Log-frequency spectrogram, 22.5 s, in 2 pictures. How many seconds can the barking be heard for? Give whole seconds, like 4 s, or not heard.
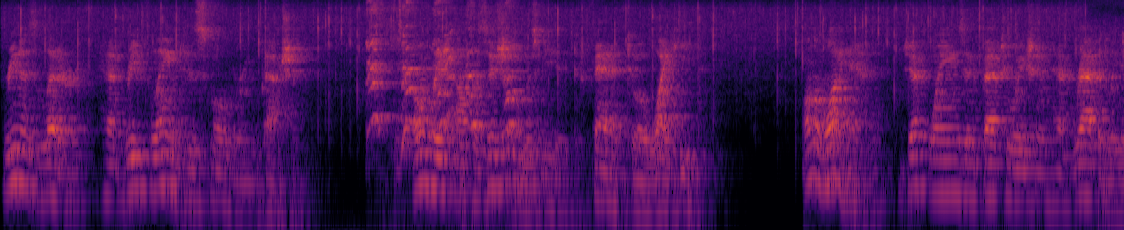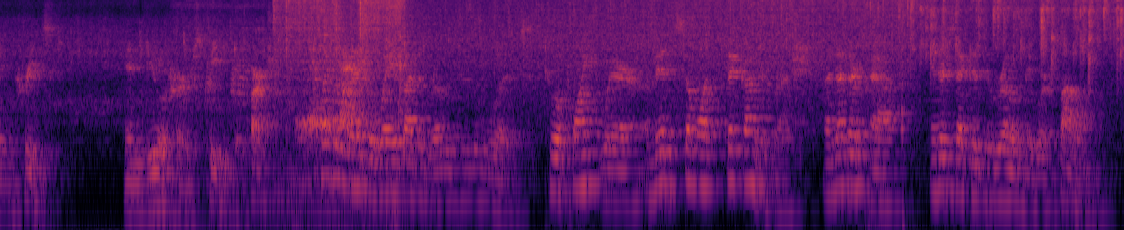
3 s.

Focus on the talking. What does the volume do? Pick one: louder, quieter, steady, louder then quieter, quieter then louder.
steady.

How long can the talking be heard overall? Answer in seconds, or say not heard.
21 s.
